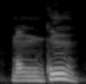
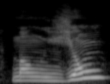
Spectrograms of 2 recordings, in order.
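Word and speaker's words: mangeons: 그래서 의가 들어가면 멍종 하고 발음을 해줄 수가 있다.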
